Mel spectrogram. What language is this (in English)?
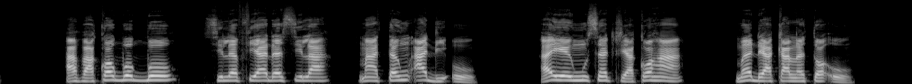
Ewe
